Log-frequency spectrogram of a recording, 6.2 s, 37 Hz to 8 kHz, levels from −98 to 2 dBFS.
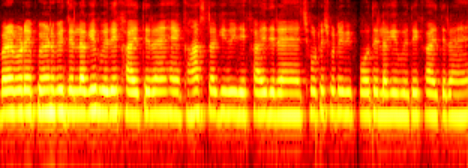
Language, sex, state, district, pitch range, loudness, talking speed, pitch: Hindi, female, Chhattisgarh, Jashpur, 205-220 Hz, -17 LUFS, 280 wpm, 215 Hz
